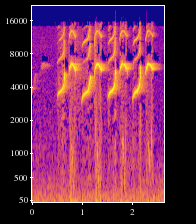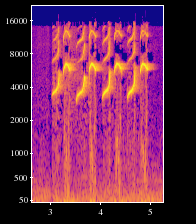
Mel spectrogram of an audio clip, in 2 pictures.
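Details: Gelatik batu (cinereous tit) lure call, used to make flocked birds answer: two bursts of about eight rapid, high whistled notes, each one sweeping sharply, separated by a short pause.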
